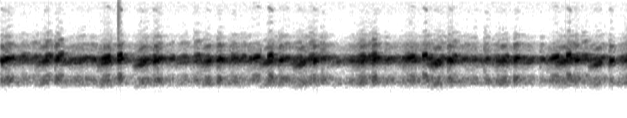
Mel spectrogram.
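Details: Spring wetland frog chorus recorded live behind a home: many frogs croak at once in a thick, unbroken wall of high trilling pulses, with a faint click near the start.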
